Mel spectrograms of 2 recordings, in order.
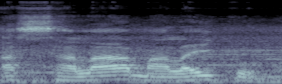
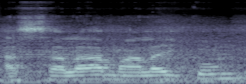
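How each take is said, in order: Both takes have the same delivery.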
